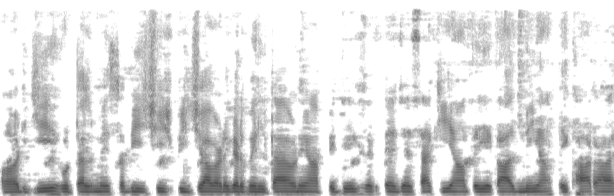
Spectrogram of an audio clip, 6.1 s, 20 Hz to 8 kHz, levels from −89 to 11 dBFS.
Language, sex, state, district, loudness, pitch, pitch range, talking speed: Hindi, male, Bihar, Lakhisarai, -24 LUFS, 110 Hz, 110-115 Hz, 245 wpm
